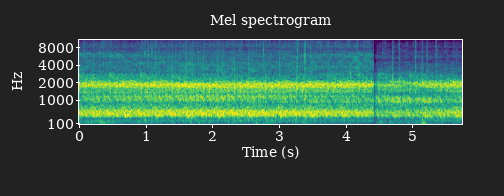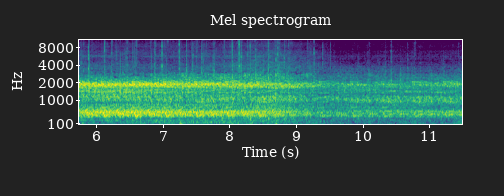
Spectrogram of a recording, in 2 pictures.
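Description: Model train wheels click over rail joints.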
